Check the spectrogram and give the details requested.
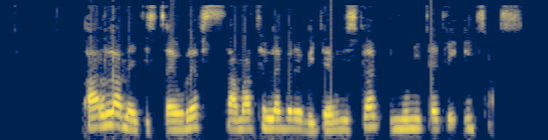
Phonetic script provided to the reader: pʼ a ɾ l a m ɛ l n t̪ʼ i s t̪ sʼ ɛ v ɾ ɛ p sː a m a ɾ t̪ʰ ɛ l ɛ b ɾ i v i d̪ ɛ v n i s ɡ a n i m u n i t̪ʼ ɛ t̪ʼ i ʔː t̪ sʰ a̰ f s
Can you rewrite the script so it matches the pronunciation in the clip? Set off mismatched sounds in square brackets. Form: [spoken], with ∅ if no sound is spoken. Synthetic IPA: pʼ a ɾ l a m ɛ [∅] n t̪ʼ i s t̪ sʼ ɛ v ɾ ɛ p sː a m a ɾ t̪ʰ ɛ l ɛ b ɾ i v i d̪ ɛ v n i s ɡ a n i m u n i t̪ʼ ɛ t̪ʼ i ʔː t̪ sʰ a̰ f s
